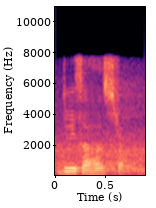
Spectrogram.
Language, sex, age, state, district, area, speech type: Sanskrit, female, 18-30, Kerala, Kannur, rural, spontaneous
